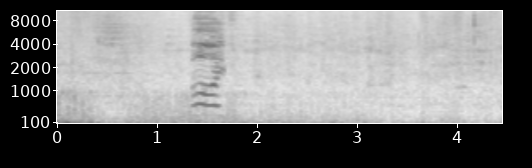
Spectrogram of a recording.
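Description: Wind buffeting the microphone, a low rumble that is heaviest in the first half second and then eases off. A short, high shouted call comes about a second and a half in.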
